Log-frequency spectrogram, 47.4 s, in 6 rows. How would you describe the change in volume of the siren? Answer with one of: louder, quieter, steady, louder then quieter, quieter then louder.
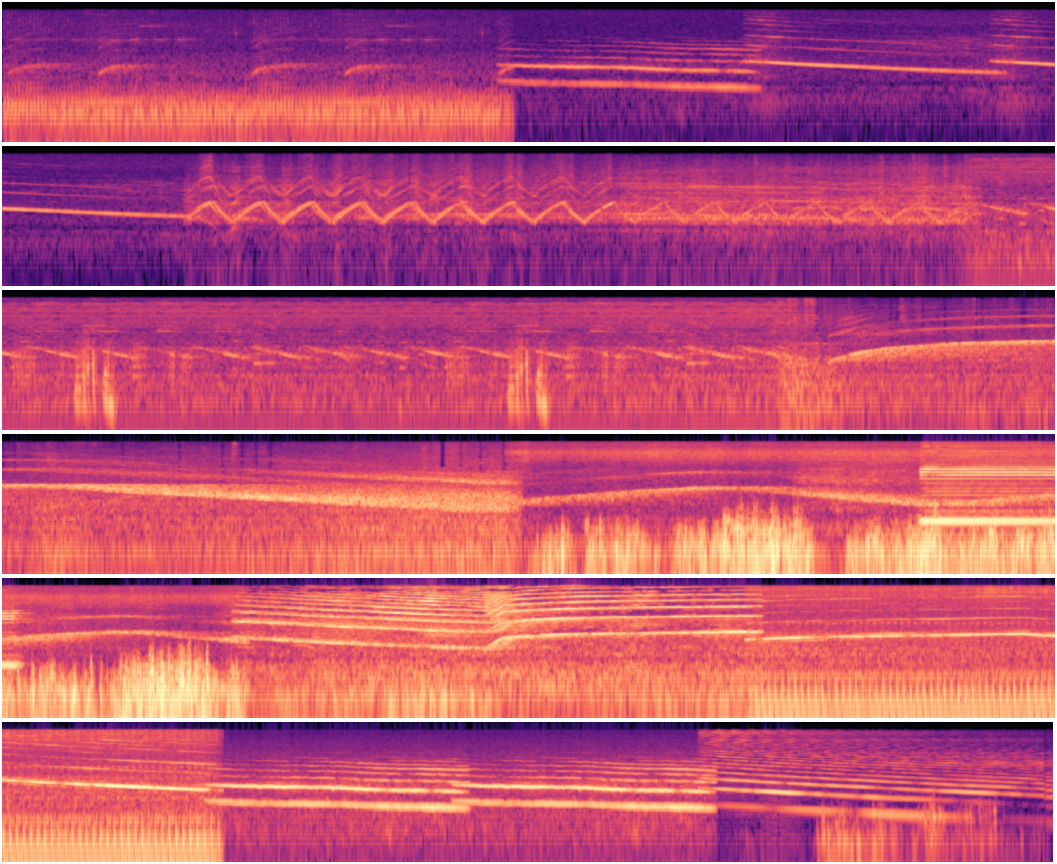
louder.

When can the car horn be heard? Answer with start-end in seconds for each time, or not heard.
30.6-31.8.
